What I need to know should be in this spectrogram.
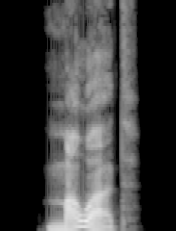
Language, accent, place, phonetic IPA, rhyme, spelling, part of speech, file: German, Germany, Berlin, [ˈmaʊ̯ɐt], -aʊ̯ɐt, mauert, verb, De-mauert.ogg
- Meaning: inflection of mauern: 1. second-person plural present 2. third-person singular present 3. plural imperative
